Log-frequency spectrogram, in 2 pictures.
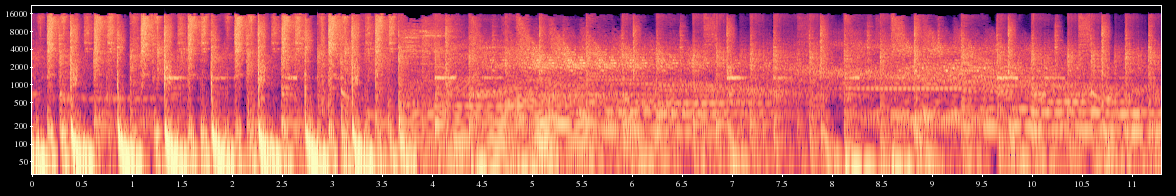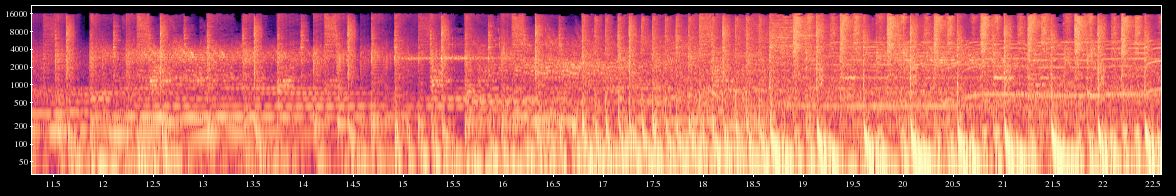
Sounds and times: Music: 0.0s - 22.5s.

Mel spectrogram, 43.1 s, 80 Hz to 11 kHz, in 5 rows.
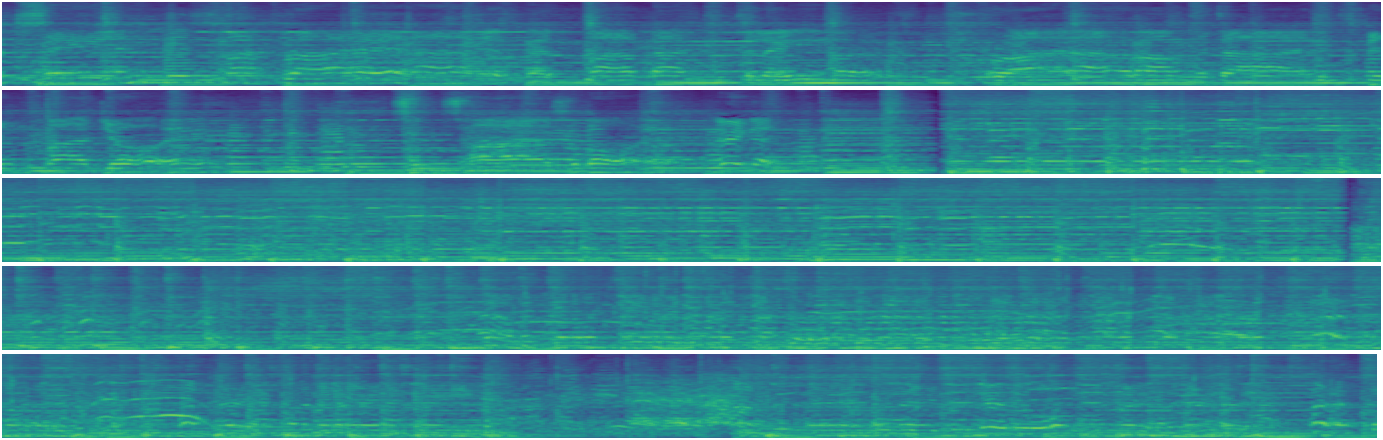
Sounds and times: Singing: 0.0s - 10.1s, 28.6s - 43.0s
Inside, large room or hall: 0.0s - 43.0s
Music: 0.0s - 43.0s.

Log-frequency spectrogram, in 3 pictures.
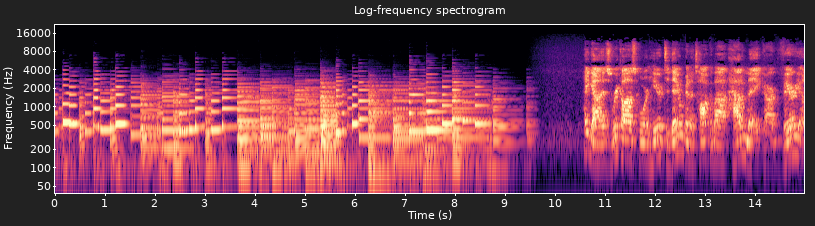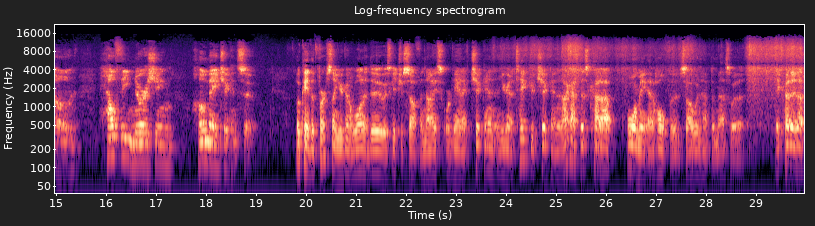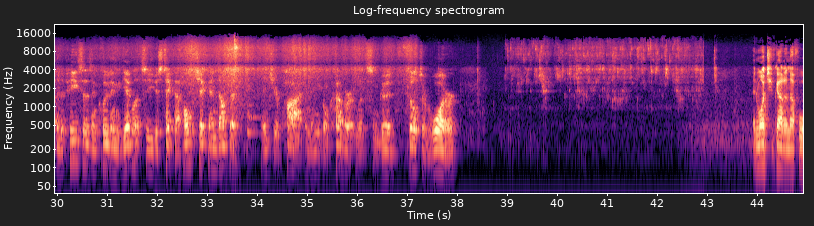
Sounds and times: Speech: 10.6s - 19.0s, 19.8s - 28.8s, 29.4s - 38.0s, 43.9s - 44.9s.

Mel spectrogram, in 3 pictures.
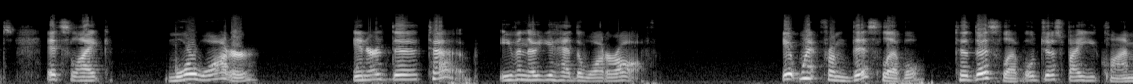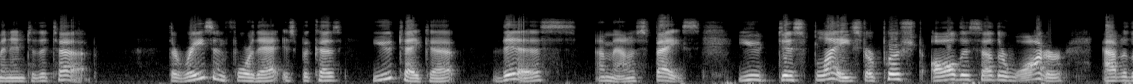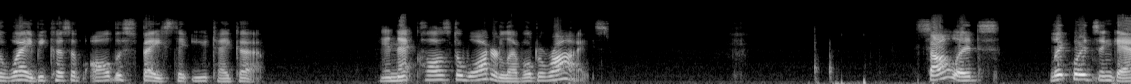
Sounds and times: Speech: 0.0s - 1.1s, 1.7s - 2.6s, 3.6s - 6.6s, 7.8s - 12.3s, 13.0s - 25.3s, 26.5s - 28.8s, 31.8s - 33.9s.

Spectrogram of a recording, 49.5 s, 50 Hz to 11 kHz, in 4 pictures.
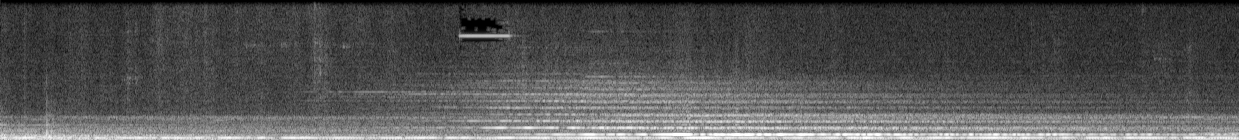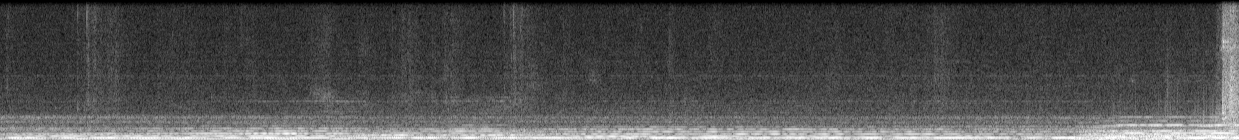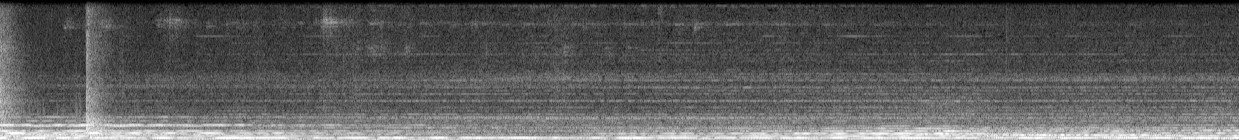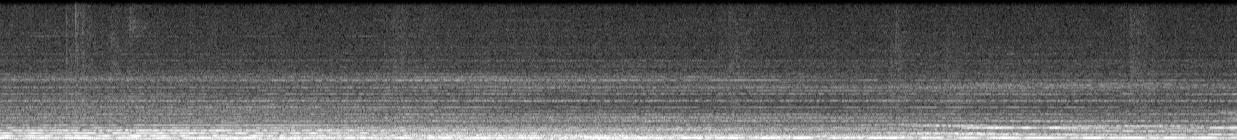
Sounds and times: Music: 0.0s - 49.5s.

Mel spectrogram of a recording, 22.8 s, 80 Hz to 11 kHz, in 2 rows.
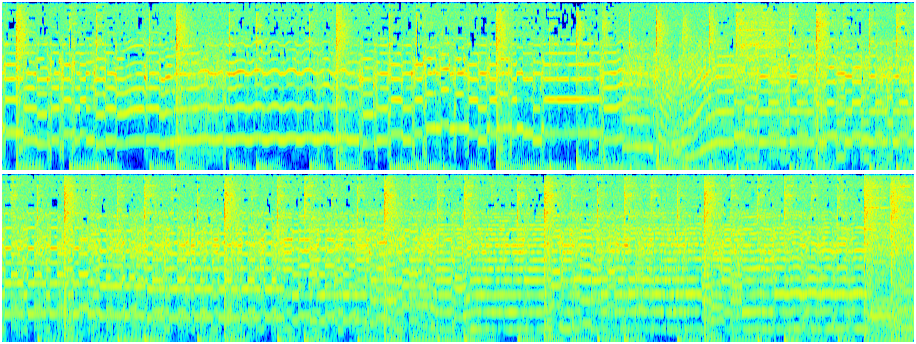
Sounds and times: Guitar: 0.0s - 22.8s.

